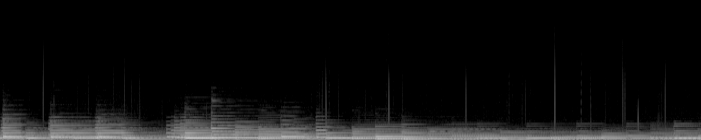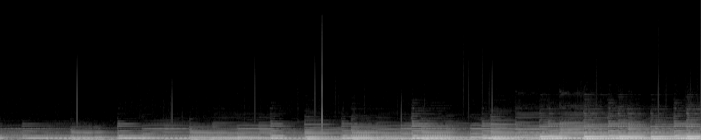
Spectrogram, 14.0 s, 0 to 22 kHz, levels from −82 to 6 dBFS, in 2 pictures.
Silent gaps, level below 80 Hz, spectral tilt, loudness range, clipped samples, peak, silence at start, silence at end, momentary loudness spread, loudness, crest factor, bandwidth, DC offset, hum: none; -52 dBFS; -8.5 dB/octave; 8 LU; under 0.1%; -6 dBFS; 0 s; 0 s; 11 LU; -24 LUFS; 18 dB; 6.4 kHz; under 0.1%; none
